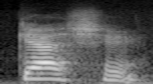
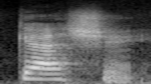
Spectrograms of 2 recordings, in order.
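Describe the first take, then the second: The two takes are said the same way.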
